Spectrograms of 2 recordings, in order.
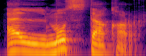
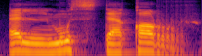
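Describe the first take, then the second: First: The end of the word is unstressed. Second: The end of the word is stressed. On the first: The speaker calls it wrong. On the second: The speaker calls it right. "we say"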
